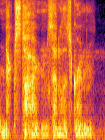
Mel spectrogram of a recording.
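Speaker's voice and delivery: very slow, breathy villain whisper, every word dragged. Saying a line the way Doctor Claw would: Doctor Claw voice. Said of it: "gotta say it like Doctor Claw from Inspector Gadget".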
